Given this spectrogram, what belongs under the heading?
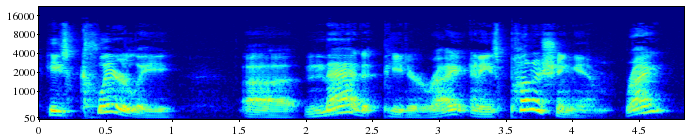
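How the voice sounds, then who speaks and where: A man preaching in a relaxed, conversational way, with a lowish voice that swings widely up and down as he talks. He asks rhetorical questions and thinks aloud, with fillers as he goes. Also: a little slow. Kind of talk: conversational sermon.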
